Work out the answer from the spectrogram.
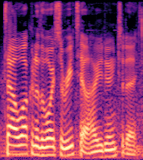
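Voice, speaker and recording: A man's voice: medium pitch, sing-song, racing, music in the background. A man hosting a retail podcast, reading a scripted intro and then interviewing a guest, with some hesitant restarts in his questions. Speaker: podcast host. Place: open-roof podcast booth at a trade show.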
